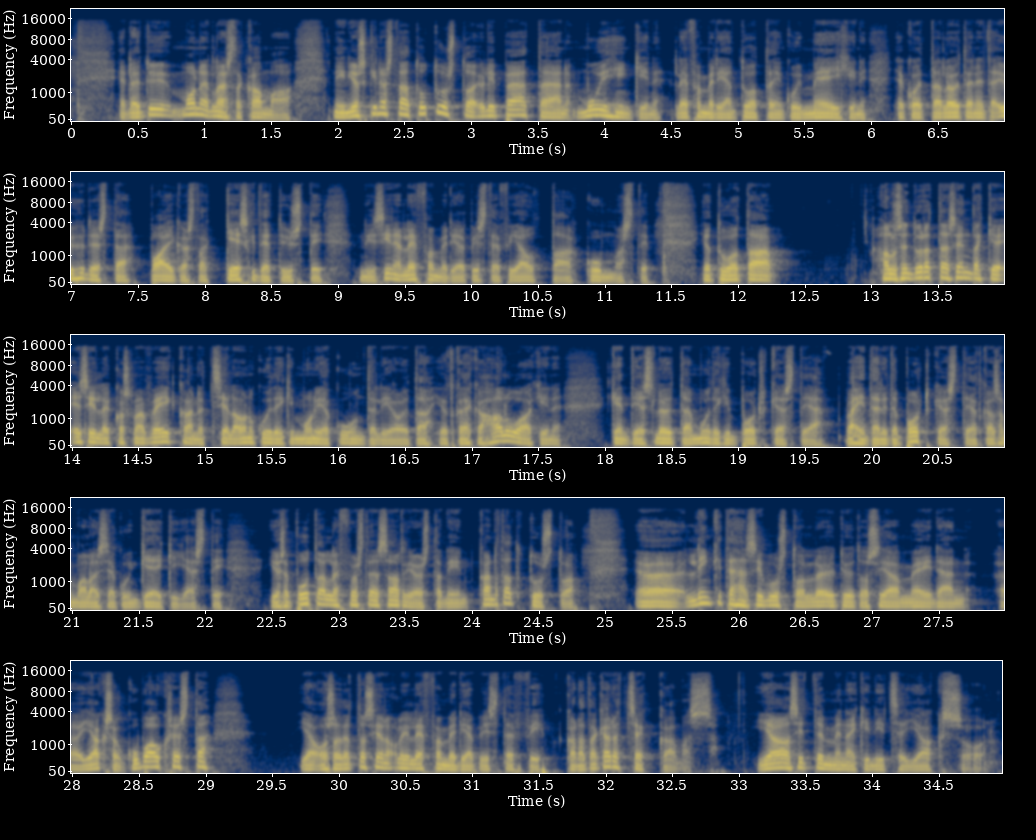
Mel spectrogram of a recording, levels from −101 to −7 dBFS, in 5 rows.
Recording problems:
none

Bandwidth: 15 kHz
